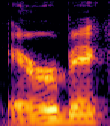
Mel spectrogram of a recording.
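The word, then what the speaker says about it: عربي: actually, or I'm sorry, the A in the beginning is an Ein. So when we say Arabic and we put an A there, it's actually transliterated incorrectly.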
